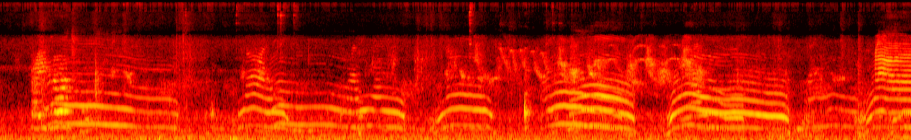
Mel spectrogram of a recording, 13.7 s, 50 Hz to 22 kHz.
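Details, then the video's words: Cats and kittens giving a rapid run of short, arched meows, several per second at times, overlapping and varied in pitch, with a faint voice and a few knocks in the background. "Very Funny Cats and Kittens Meowing Sound Effects Part 6 | Cat Sound | Cats Meowing"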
